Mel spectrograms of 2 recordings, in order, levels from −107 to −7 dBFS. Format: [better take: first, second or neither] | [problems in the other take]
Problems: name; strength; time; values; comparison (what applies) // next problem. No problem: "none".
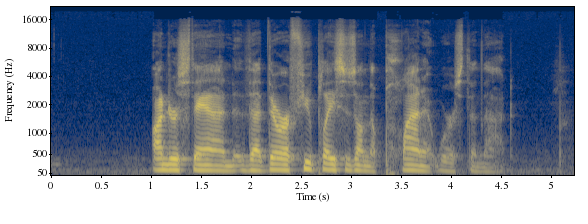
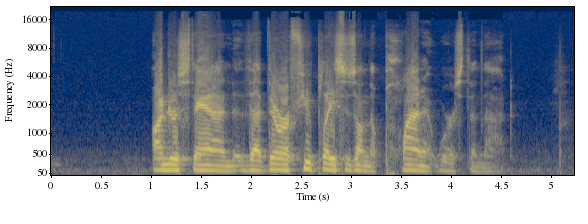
first | distortion; slight; 4% of the sound clipped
